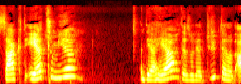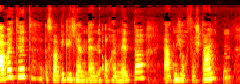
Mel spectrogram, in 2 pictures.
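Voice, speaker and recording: A woman with an Austrian accent speaks in a high pitch with very wide pitch swings. Her loudness swings widely, and she takes long, frequent pauses. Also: moderate pace. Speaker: podcast co-host. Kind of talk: casual chat.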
